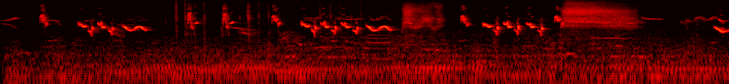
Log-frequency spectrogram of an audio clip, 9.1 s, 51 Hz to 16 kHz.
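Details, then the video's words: Oriental magpie-robin song, used to prompt quiet magpie-robins to sing: rapid varied whistled and chattering phrases, some sharp clicking notes, broken by two short bursts of harsh hissing noise. "burung Kacer yang males bunyi pasti ikut gacor 100%"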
